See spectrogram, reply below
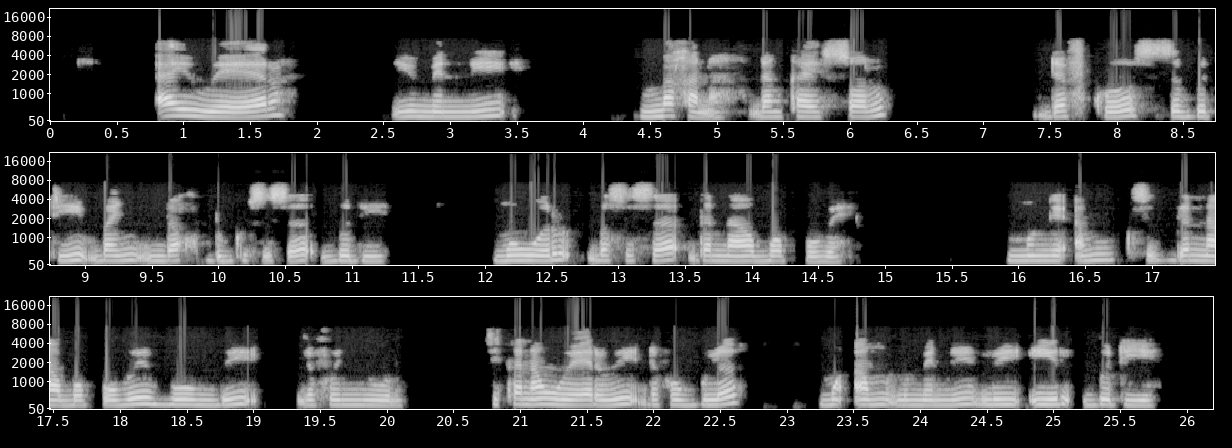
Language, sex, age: Wolof, female, 36-49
